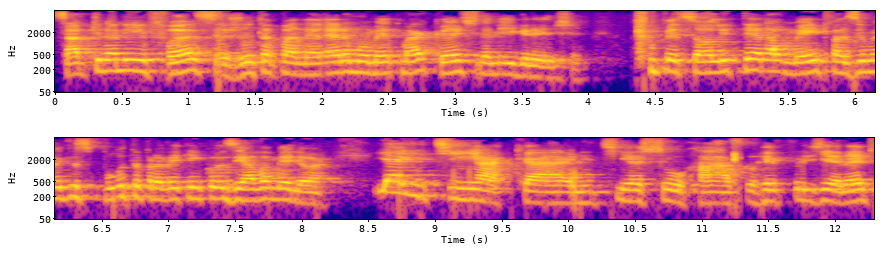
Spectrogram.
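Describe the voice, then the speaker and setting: Moderately paced speech from a man, his pitch fairly high. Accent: interior Paraná. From Mamborê, Paraná, Brazil. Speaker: podcast co-host. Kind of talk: casual chat.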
